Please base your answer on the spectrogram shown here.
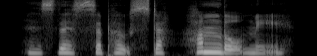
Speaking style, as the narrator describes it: Bren hisses

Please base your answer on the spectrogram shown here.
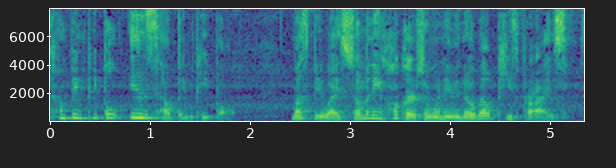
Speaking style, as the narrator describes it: Sam snorts

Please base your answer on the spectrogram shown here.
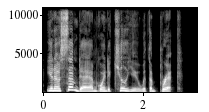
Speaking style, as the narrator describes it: Rodney snorted and said

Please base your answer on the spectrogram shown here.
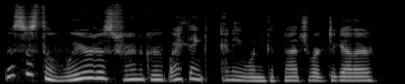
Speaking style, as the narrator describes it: Robin mutters

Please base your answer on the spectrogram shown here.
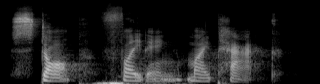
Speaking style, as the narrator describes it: Che took another snarling breath, and then he commanded

